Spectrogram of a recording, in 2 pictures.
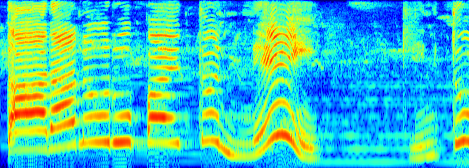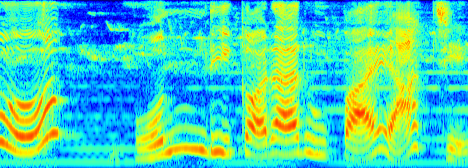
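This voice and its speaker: A woman voicing a scolding old village grandmother in a cartoon, with an emphatic, drawn-out way of talking. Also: extremely high pitch, sing-song, faint music behind, full character voice. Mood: warning, instructive. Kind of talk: exaggerated Bengali cartoon voice acting.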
